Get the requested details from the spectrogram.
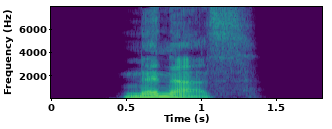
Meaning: genitive singular of Nenner
- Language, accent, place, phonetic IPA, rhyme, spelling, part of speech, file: German, Germany, Berlin, [ˈnɛnɐs], -ɛnɐs, Nenners, noun, De-Nenners.ogg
